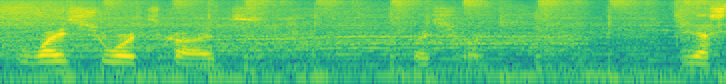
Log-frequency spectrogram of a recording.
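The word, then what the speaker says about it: Weiß Schwarz: Weiss Schwarz. Yes, the B, the beta symbol is pronounced as an S in this case, I guess. So, I said I had to get into Weiss Schwarz, and look at this, Weiss Schwarz.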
